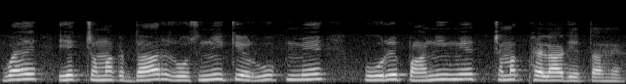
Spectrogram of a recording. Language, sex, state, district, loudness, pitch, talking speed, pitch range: Hindi, male, Bihar, Vaishali, -15 LUFS, 215 Hz, 135 wpm, 195-230 Hz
